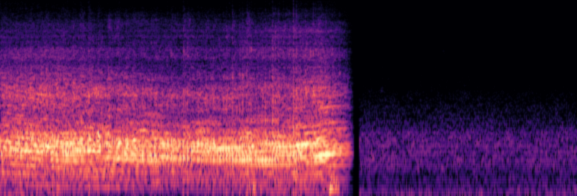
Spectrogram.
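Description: Two-stroke chainsaw cutting branches, its engine pitch sagging under load and climbing again. It cuts off suddenly about two and a half seconds in, leaving only faint outdoor background.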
